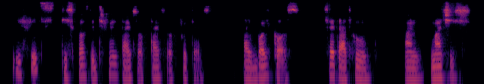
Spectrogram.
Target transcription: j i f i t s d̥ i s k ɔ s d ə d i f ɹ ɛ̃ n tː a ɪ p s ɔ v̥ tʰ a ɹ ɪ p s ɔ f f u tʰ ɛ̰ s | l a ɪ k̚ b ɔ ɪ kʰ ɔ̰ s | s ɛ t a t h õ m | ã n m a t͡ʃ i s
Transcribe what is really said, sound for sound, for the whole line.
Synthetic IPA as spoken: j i f i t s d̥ i s k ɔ s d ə d i f ɹ ɛ̃ n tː a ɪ p s ɔ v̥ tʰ a ɪ p s ɔ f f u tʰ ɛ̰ s | l a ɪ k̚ b ɔ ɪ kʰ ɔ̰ s | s ɛ t a t h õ m | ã n m a t͡ʃ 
